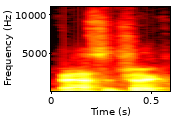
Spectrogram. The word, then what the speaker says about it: Vasicek: Vasicek like cash a check.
